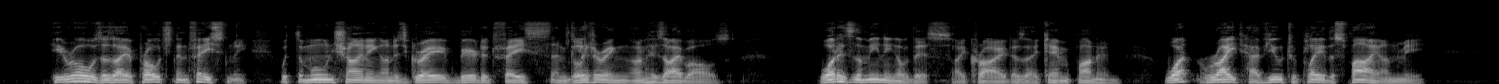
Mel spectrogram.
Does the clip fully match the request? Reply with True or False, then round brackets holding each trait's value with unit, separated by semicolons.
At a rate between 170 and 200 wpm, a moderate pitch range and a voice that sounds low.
True (180 wpm; 4.9 semitones; 100 Hz)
